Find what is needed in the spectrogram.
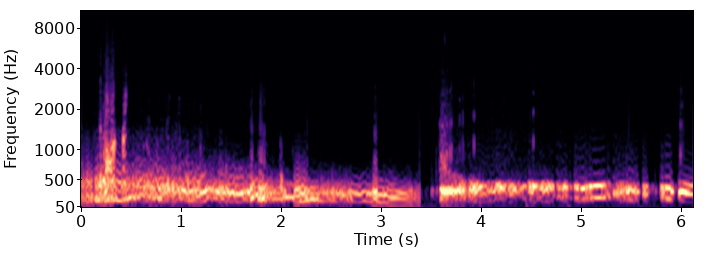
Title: stomach growling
